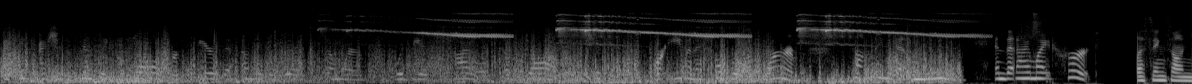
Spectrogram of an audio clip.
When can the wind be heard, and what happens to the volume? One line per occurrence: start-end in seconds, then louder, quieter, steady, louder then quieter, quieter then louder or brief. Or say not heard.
0.0-9.7 quieter then louder.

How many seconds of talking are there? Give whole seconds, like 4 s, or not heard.
12 s.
